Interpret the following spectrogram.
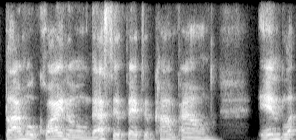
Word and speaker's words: thymoquinone: And that's how you pronounce it. I've learned I said it wrong for years. I call it thyo thyo kenone. It's thymoquinone.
